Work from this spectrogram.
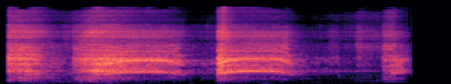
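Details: A giant tusker elephant sounds off with rough, brassy, trumpet-like blasts: two long, forceful calls over a second each, then a brief, quieter final burst.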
